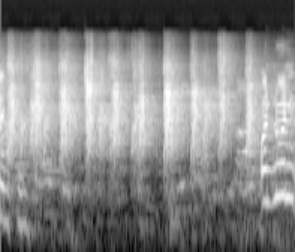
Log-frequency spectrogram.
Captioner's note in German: Beifall bei der : Wegen der Dienstwagen!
